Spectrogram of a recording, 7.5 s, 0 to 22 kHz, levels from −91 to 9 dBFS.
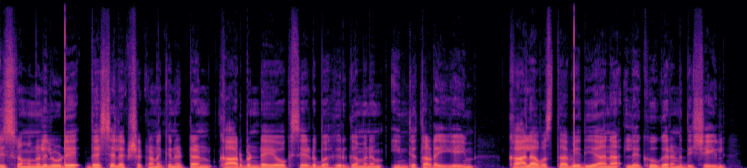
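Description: At 0.65 s, just before "ദശലക്ഷക്കണക്കിന് ടൺ കാർബൺഡയോക്സൈഡ് ബഹിർഗമനം", and again at 5.74 s, a sharp snap marks a file header played as audio: header bytes from a joined piece decoded as samples. The waveform shows a tall, isolated spike; the spectrogram shows a thin full-band vertical line.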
